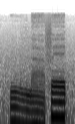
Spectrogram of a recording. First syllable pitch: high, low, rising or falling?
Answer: low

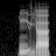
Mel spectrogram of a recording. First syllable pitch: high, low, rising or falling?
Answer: low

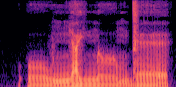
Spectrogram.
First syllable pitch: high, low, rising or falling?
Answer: low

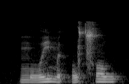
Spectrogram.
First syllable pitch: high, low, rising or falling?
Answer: rising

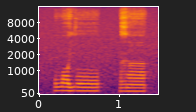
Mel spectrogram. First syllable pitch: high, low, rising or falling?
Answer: high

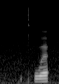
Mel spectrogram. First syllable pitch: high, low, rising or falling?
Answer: rising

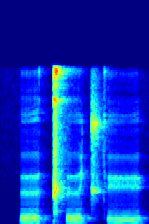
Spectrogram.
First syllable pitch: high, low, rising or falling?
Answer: rising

